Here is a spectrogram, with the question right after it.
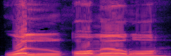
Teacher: ada alif dan lam tertulis dan dibaca bertemu dengan huruf qamariyah, salah satunya ada huruf qaf, maka lamnya dibaca dengan jelas. Wal qamara, ro-nya tebal karena ro berharakat fathah. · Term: alif lam qamariyah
